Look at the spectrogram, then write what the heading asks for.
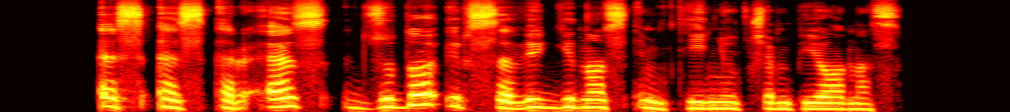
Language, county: Lithuanian, Utena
